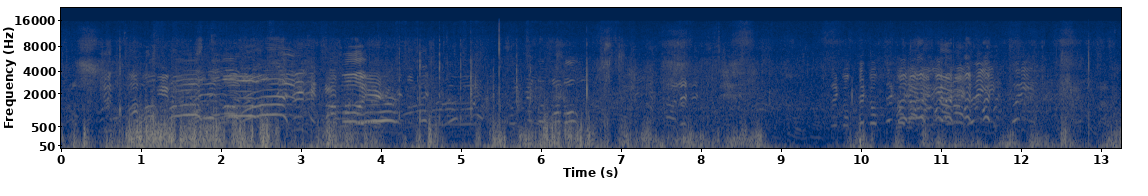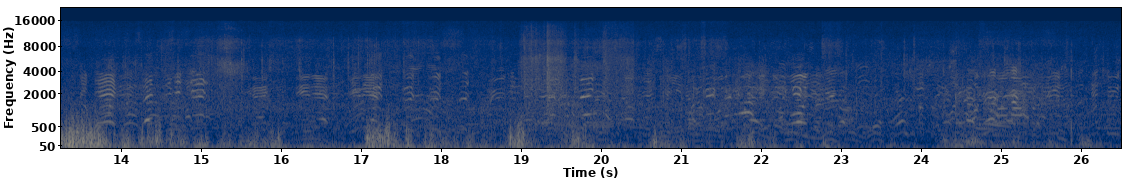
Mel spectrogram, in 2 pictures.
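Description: Football players shout to each other in the distance.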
